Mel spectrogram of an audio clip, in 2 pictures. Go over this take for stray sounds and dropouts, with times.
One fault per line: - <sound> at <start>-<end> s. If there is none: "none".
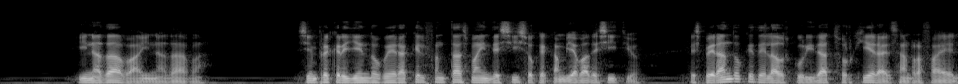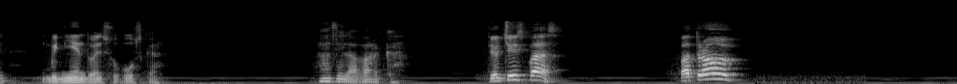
none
